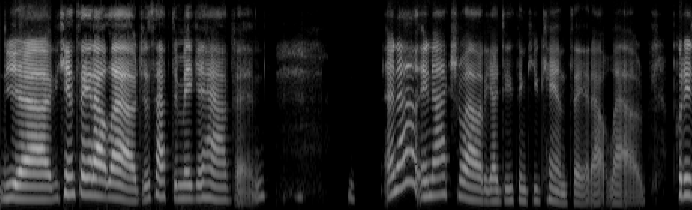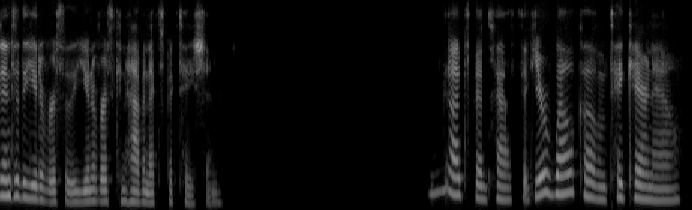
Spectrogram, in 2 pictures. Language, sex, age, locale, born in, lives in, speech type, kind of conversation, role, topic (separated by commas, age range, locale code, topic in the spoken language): English, female, 55-59, en-US, United States, United States, conversation, advice, advisor, How can I start a fitness routine and stay motivated?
